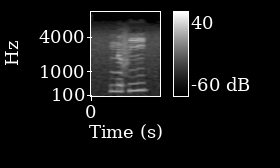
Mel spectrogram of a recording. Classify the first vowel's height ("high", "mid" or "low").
mid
